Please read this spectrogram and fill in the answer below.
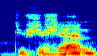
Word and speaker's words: Duchenne: muscular dystrophy but uh how do you pronounce duchenne shame duchene yeah okay yeah and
